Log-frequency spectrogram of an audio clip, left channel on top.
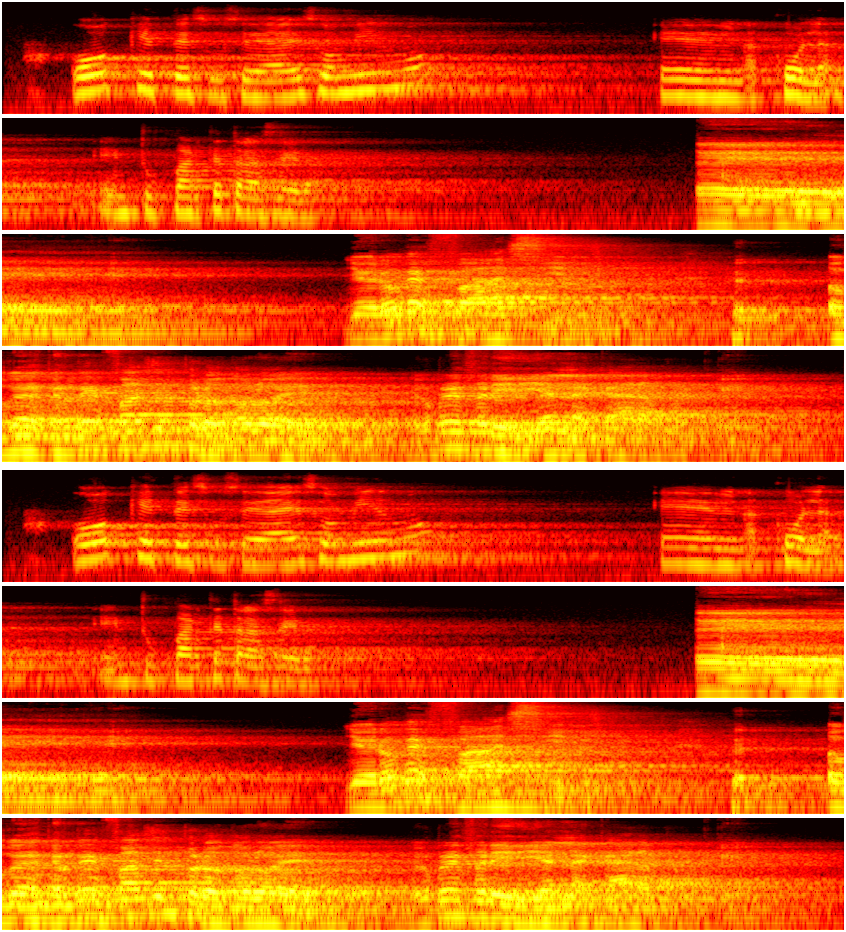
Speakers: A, on the left; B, on the right.
A: o que te suceda eso mismo en la cola, en tu parte trasera.
B: Eh, yo creo que es fácil. <laughs> O sea, creo que es fácil, pero no lo es. Yo preferiría en la cara porque,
